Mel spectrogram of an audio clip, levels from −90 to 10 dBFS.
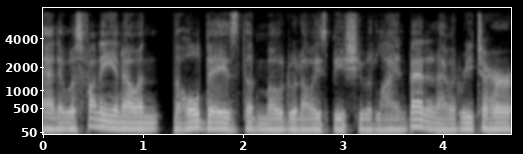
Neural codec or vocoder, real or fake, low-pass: none; real; 7.2 kHz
